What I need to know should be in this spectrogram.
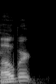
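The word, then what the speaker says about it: Boebert: You know, Lauren Boberts, is that the way you pronounce her last name? – Bobert? – Yep. – Bobert, she's the gunslinger.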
